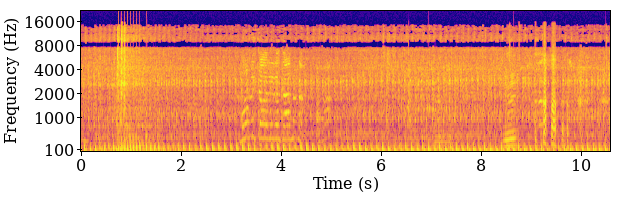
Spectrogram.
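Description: Motorcycle engine idling, a rapid, even beat that holds steady.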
